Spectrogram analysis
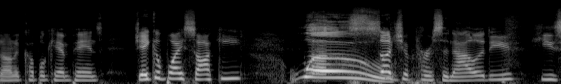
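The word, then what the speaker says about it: Wysocki: I do know Jacob Wasaki. Yes, I think I said that name wrong. Very funny. You said it correct.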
